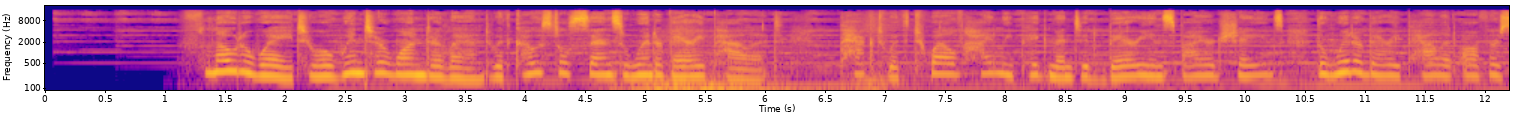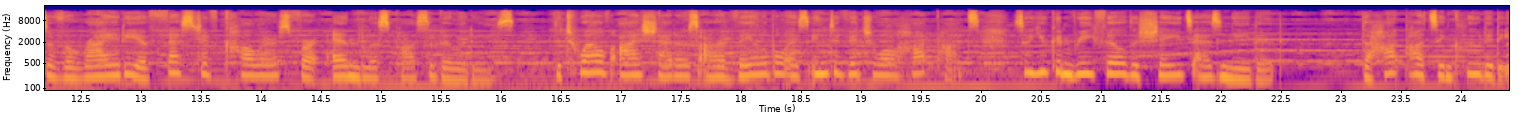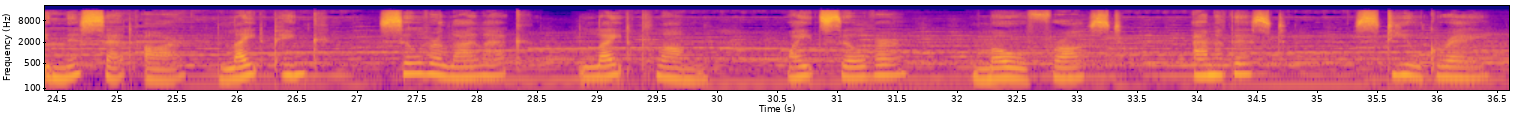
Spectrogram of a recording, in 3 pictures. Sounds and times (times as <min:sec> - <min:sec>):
Jingle bell: 0:00.1 - 0:20.6.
